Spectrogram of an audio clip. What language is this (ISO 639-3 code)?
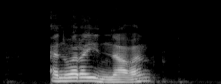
kab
